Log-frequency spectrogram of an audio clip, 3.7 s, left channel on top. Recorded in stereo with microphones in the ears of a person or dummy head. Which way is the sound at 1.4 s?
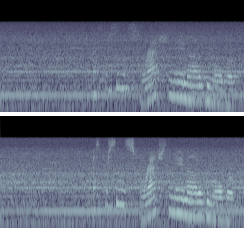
80° right.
